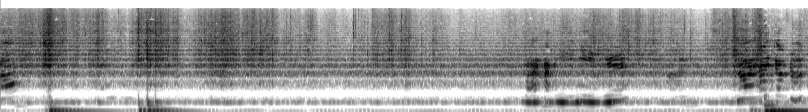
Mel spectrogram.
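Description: Talking voices with a few dull low thumps: one about half a second in, one near two seconds and one just before the end.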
